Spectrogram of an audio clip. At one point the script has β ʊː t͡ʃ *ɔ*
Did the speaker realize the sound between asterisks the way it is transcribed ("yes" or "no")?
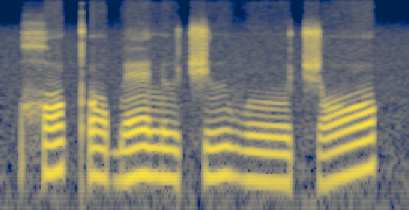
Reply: yes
